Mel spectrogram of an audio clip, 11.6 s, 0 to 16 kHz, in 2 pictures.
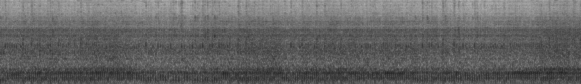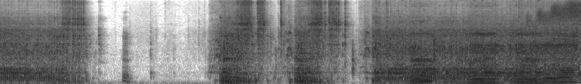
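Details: McCulloch 250C XL X-series two-stroke strimmer after the carburettor low and high mixture screws were turned out for more petrol. It buzzes steady at full throttle, dips briefly off throttle, then picks straight back up cleanly, running better.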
